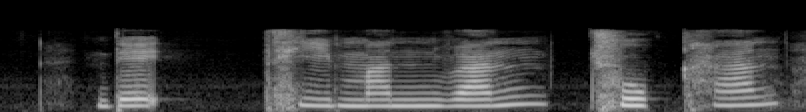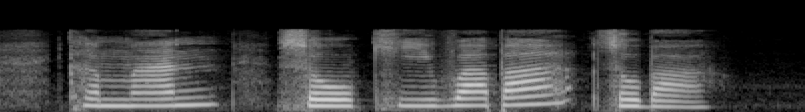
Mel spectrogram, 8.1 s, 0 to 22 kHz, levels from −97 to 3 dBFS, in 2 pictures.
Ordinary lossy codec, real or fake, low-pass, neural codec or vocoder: AAC, 32 kbps; fake; 7.2 kHz; codec, 16 kHz, 16 kbps, FreqCodec, larger model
